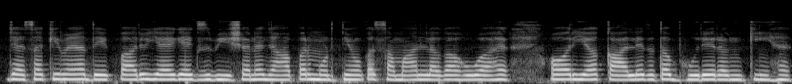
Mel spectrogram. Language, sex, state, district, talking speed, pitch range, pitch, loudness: Hindi, female, Chhattisgarh, Sukma, 195 wpm, 215-230 Hz, 225 Hz, -13 LUFS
